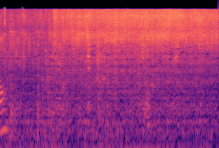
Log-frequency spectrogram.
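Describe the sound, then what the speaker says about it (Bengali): Onions with two cloves of garlic drop into hot oil and fry with a loud, steady sizzle and hiss that builds and holds, close up in a home kitchen while fish curry with tomato and eggplant is being made. "এই আমি তেলের মধ্যে দিয়ে দিলাম। পেঁয়াজটাকে খুব সুন্দর করে ভেজে নেব।"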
